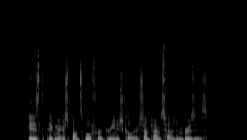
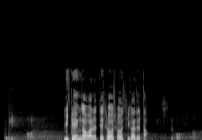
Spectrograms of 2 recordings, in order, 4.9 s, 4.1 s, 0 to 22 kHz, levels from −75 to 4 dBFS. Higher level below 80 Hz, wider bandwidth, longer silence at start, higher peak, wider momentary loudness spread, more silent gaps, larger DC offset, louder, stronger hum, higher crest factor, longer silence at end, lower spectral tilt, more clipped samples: first, -60 dBFS vs -74 dBFS; first, 16 kHz vs 11.5 kHz; first, 0.55 s vs 0.1 s; second, -20 dBFS vs -4 dBFS; second, 6 LU vs 24 LU; neither; neither; second, -41 LUFS vs -21 LUFS; neither; about the same, 20 dB vs 20 dB; first, 0.85 s vs 0.15 s; first, -6 dB/octave vs -4 dB/octave; neither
